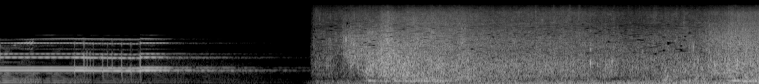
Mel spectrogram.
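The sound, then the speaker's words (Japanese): Ocean waves wash ashore in a loud, steady rushing roar that fills the second half, following a short passage of sustained tones that fades out. “ザバン、ザバン。海が光っている。”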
